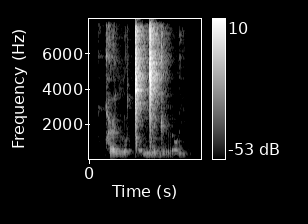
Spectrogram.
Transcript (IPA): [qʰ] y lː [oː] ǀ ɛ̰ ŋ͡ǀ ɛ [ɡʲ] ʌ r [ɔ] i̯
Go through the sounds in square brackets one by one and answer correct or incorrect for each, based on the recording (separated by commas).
correct, incorrect, correct, incorrect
